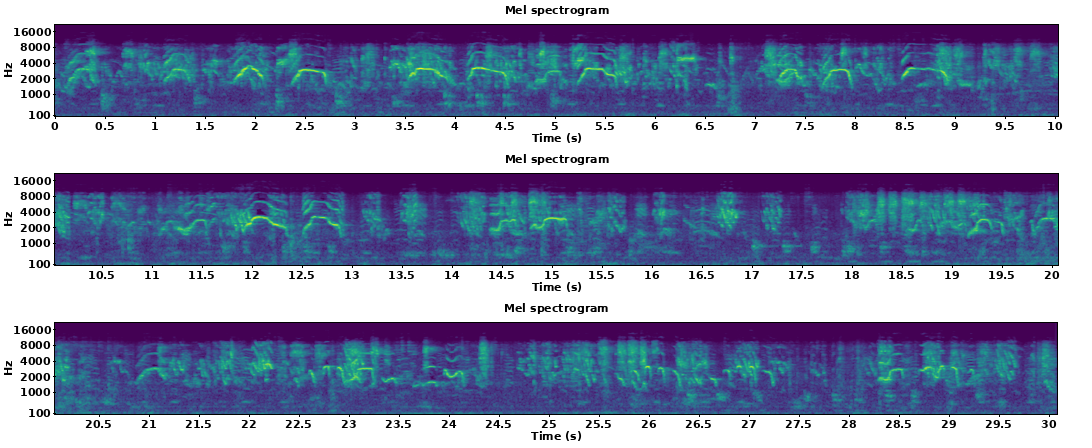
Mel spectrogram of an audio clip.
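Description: Birds calling: repeated high, arched chirps mixed with raspy squawks, in bursts with short pauses between them.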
